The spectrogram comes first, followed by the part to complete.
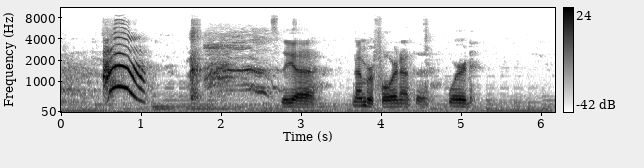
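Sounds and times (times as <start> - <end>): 
person's voice imitating the Wilhelm scream with a short yelp: 0.5 - 2.7
speech: 2.8 - 5.4.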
